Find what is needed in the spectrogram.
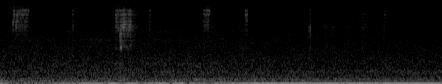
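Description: Small plasma spark at the top of a mini Tesla coil crackling in short, irregular snaps over a steady low hum.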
